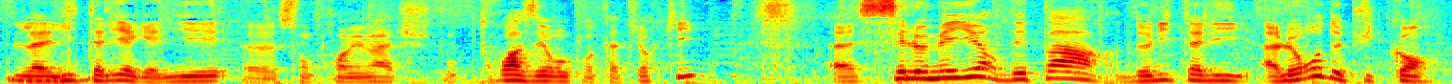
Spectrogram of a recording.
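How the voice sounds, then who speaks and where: A man's voice: mid-range voice, animated, normal speed, faint music behind. A man hosting a casual sports podcast, introducing guests with teasing jokes and lots of fillers. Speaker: podcast host.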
